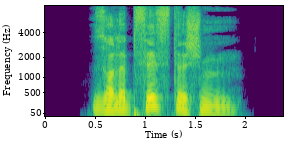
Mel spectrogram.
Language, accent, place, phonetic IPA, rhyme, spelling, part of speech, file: German, Germany, Berlin, [zolɪˈpsɪstɪʃm̩], -ɪstɪʃm̩, solipsistischem, adjective, De-solipsistischem.ogg
- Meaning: strong dative masculine/neuter singular of solipsistisch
